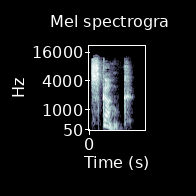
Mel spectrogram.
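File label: "skunk", British English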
